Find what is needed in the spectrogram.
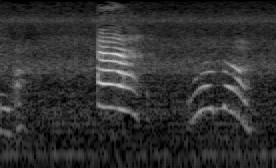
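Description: An eight-month-old baby's high squeals: a loud one about three-quarters of a second in that falls in pitch, then a shorter squeal that rises and falls.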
